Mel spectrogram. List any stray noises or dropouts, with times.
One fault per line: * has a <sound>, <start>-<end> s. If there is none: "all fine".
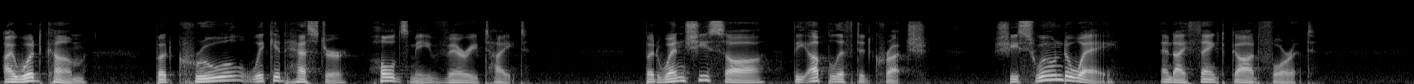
all fine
